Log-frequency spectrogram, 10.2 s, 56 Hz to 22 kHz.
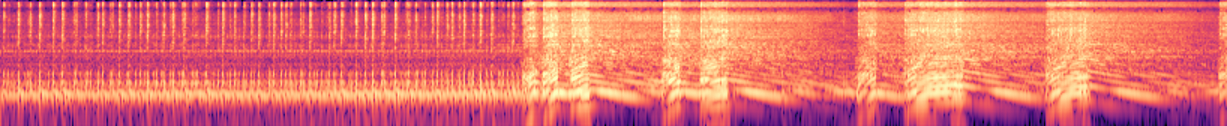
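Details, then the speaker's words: Ported Holtzfforma 395 chainsaw, second test, run lean, with oil pump problems: wide-open two-stroke scream holding one flat pitch and refusing to climb, then revving bursts; RPM hits a ceiling that tuning does not change. "This one's like hitting this this ceiling and just it's not going any further. You know what I mean? Like my tune isn't affecting it."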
